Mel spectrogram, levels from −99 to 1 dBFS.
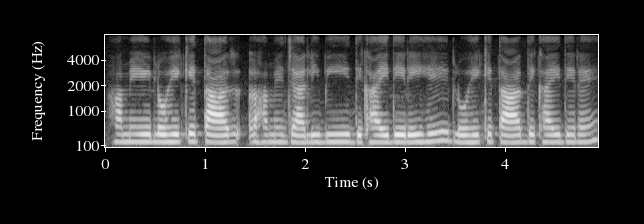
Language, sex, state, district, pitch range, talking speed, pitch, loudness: Hindi, female, Madhya Pradesh, Bhopal, 190-200 Hz, 230 wpm, 195 Hz, -15 LUFS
